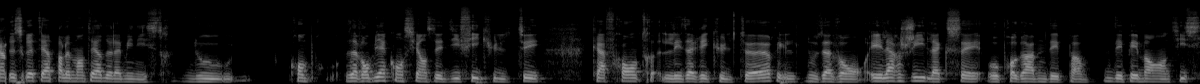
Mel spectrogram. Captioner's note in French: voix de l'interprète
